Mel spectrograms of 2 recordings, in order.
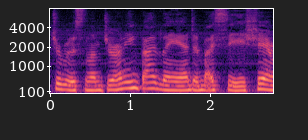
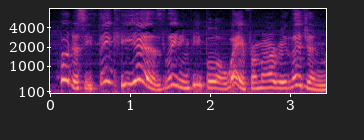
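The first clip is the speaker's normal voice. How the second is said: jealous mutter; 6 semitones higher, 3 dB louder than usual. Acted.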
